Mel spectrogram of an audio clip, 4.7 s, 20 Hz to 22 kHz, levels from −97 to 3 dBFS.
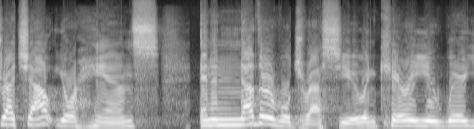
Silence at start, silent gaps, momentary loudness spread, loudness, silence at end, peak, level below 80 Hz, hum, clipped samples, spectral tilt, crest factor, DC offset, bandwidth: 0 s; none; 5 LU; -7 LUFS; 0 s; 0 dBFS; -42 dBFS; none; 8%; -4 dB/octave; 6 dB; under 0.1%; over 20 kHz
